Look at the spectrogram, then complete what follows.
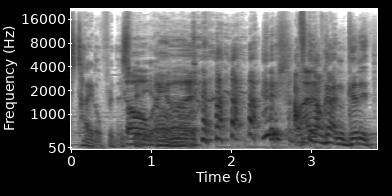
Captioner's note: laughs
